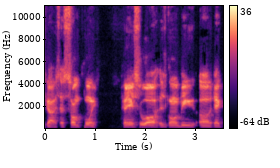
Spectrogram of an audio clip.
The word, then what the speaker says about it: Sewell: I've got Sewell. That's how you pronounce it, right? Is that right? Yep. I have Sewell going there.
